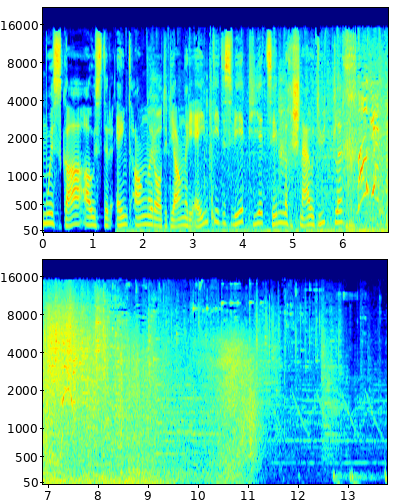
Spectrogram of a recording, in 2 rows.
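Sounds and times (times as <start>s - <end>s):
speech: 0.0s - 6.7s
bomb explosion in a TV series: 1.6s - 11.3s.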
